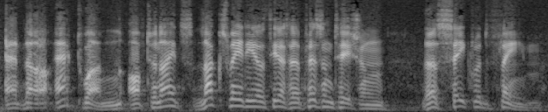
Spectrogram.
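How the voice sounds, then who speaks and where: A man's voice: medium pitch, very animated, unhurried. A man announcing a radio drama in a formal, theatrical, scripted vintage style. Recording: dull lo-fi radio broadcast. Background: prominent music.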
